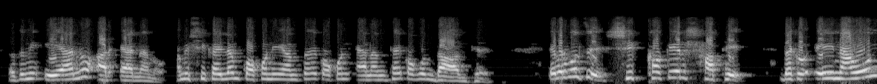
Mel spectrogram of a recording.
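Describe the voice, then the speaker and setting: A man teaching English grammar in Bengali, explaining patiently and asking his students rhetorical questions. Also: very high voice. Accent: Khulna Bengali. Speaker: English tutor. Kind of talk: classroom grammar lesson. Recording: tinny phone-like audio.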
